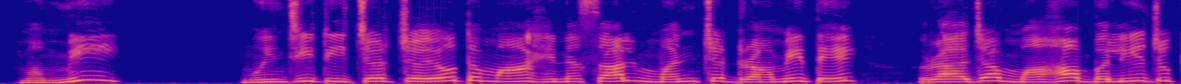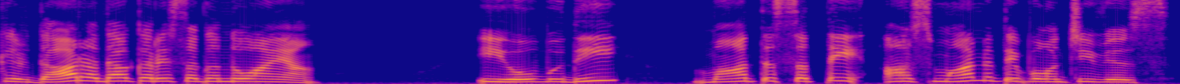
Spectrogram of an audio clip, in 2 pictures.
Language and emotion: Sindhi, happy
